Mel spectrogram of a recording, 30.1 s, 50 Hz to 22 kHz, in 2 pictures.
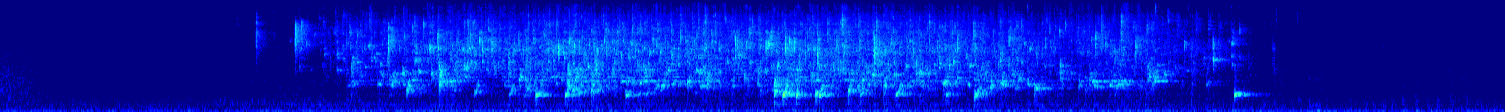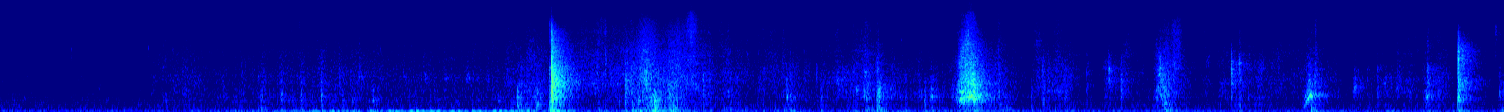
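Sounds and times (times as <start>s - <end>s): water drips: 2.5s - 12.8s
urine stream splashing into water: 2.9s - 12.5s.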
